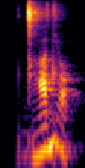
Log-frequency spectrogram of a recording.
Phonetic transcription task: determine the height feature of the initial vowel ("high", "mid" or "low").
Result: low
